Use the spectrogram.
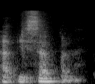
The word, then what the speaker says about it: Atizapán: Todos estos lugares que terminan en AN, realmente su acento, en toda la lengua náhuatl, la acentuación es grave en la penúltima sílaba.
